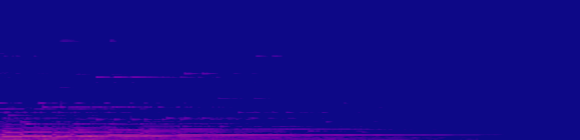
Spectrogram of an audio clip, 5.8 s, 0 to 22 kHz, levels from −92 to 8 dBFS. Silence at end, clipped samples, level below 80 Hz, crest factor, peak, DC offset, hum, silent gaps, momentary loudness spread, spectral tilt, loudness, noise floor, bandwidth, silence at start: 1.35 s; under 0.1%; -84 dBFS; 16 dB; -44 dBFS; under 0.1%; none; none; 11 LU; -5.5 dB/octave; -58 LUFS; under -90 dBFS; 16 kHz; 0 s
